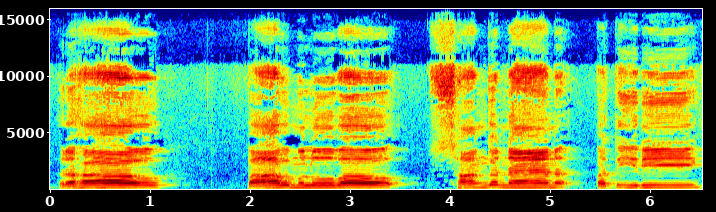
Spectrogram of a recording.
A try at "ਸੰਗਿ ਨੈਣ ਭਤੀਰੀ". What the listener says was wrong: ਭਤੀਰੀ ਧੱਦਾ ਨਹੀਂ ਵਿੱਚ ਲਾ ਜਾਣਾ ਤੱਤੇ ਦੀ ਜਗ੍ਹਾ, ਯਾਨੀ ਮਿਹਨਤ ਨਾਲ ਹੀ ਸ਼ੁੱਧ ਕਰਨਾ। ਭਾਤੀਰੀ, ਭਾਤੀਰੀ ਇਕੱਠਾ, ਪਤੀਰੀ ਨਹੀਂ ਕਹਿਣਾ ਹੈ।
